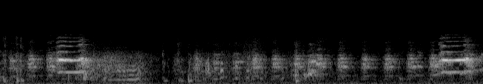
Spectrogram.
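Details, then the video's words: Laying hen cackling on the morning of Sunday, January 31, 2021: a loud drawn squawk, a dense run of clucks over a busy background, then a second stretched squawk at the end. "the crowing of the hen that lays the egg"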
